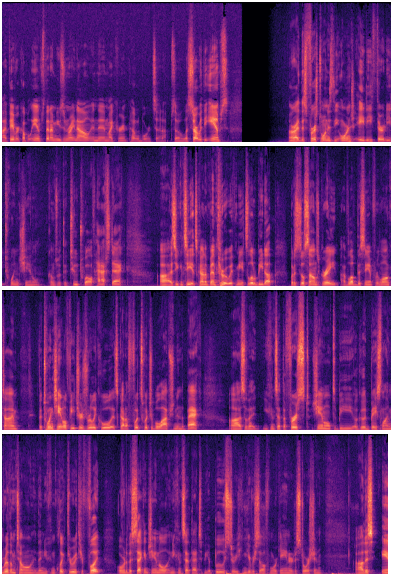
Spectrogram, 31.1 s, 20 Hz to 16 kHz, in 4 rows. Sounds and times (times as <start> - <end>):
Speech: 0.0 - 4.6, 5.7 - 10.2, 10.9 - 29.8, 30.4 - 31.0.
